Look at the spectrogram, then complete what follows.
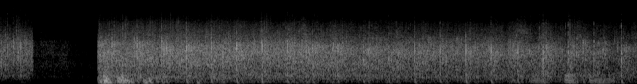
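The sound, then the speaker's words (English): Audience applause welcoming a guest preacher: a brief quiet moment, then clapping bursts in loudly and carries on as a dense, even clatter of many hands. “So would you put your hands together and welcome Dr. David Thomas as he comes to minister to us.”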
